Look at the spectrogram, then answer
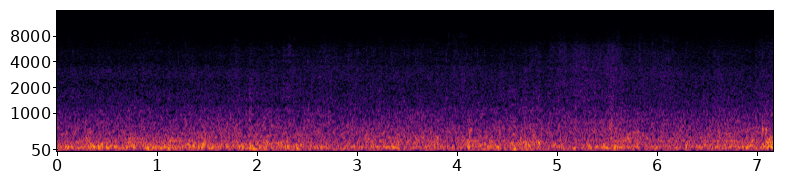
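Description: Wake waves from a pilot boat wash and surge on the Elbe, a continuous, loud rushing roar mixed with wind buffeting the microphone, with no voices.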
